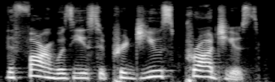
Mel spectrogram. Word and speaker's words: produce: In this case, to produce, it's a verb. So we have the stress in the second syllable, to produce. And produce is noun, so the stress falls on the first syllable.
